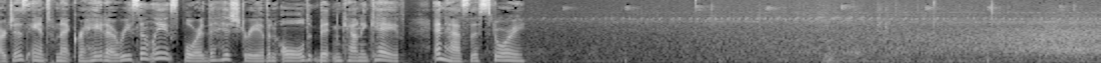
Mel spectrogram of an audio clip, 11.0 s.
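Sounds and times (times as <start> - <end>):
speech: 0.0 - 5.4
cars flying by along Highway 59 north of Gravette: 6.5 - 10.9.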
